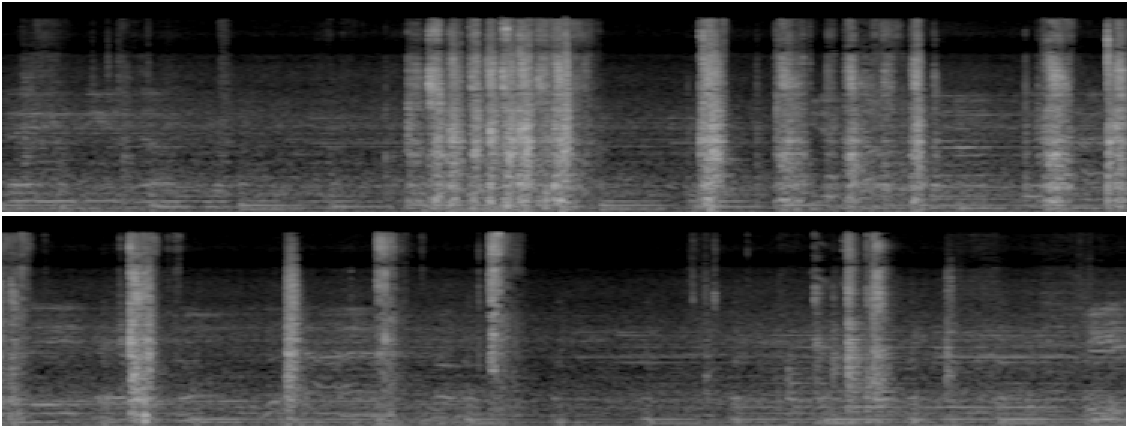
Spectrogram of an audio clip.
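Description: A ferrocerium rod struck again and again with a utility knife blade. A long burst of scraping comes a few seconds in, then about a dozen short, sharp scrapes spaced roughly a second apart, throwing sparks onto fatwood shavings.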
